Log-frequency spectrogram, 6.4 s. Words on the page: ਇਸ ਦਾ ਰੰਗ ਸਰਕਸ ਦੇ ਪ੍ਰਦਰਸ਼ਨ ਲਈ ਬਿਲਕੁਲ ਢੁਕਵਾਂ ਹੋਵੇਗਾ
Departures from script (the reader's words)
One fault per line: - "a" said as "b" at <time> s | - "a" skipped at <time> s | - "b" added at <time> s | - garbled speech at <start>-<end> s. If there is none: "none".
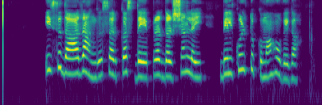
none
